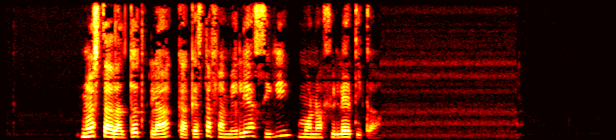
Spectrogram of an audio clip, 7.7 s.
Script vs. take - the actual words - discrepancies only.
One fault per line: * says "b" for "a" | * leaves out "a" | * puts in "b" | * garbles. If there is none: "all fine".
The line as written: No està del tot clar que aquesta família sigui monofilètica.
all fine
